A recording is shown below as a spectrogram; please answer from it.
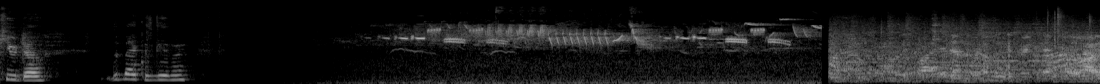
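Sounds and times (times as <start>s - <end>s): birds chirping and trilling: 2.8s - 8.2s.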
